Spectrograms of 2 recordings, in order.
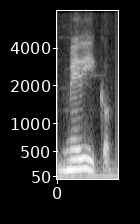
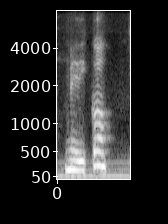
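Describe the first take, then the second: First: The stress is on the second syllable. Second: The stress is on the last syllable. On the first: "En la penúltima sílaba... hizo grave la palabra" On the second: "saltando hasta la última en aguda la volvió"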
